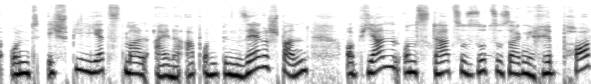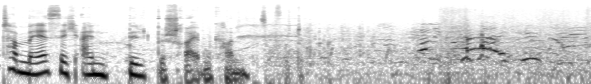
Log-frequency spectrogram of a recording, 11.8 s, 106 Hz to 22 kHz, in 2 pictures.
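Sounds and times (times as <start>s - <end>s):
speech: 0.1s - 9.1s
water sloshing and splashing at a swimming pool: 3.8s - 11.8s
children shouting at a swimming pool: 8.3s - 11.8s.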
